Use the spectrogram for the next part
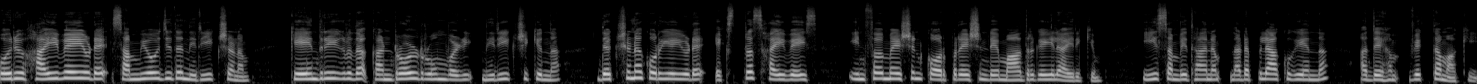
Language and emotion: Malayalam, neutral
